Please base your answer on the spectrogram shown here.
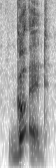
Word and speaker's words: gutted: Up next, we've got the word gutted, or as I pronounce it, gutted.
